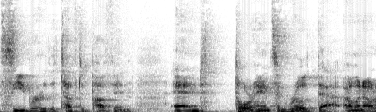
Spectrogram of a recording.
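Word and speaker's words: Thor Hanson: I've heard his name pronounced different ways, but it's spelled like Thor, but it's like Thor, but I think it's pronounced Tor. Anyway, Tor Hansen is this guy's name, and he has a book.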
